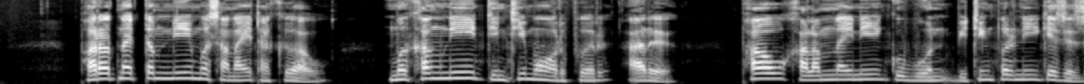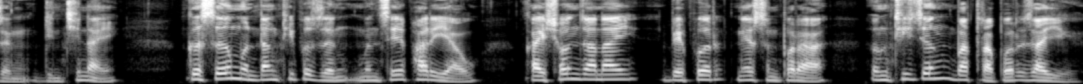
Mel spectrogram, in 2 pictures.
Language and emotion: Bodo, neutral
